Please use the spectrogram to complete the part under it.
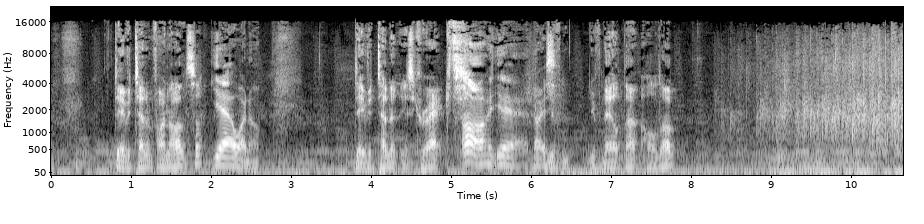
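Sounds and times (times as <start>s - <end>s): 
speech: 0.8s - 3.0s, 3.8s - 7.9s
canned applause: 8.3s - 10.6s.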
